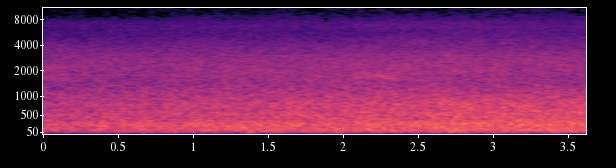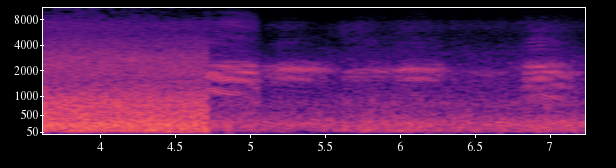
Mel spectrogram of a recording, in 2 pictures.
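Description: A loud, steady rush of beach wind and surf on the microphone, which stops abruptly about four and a half seconds in. Crows then caw several times, in short repeated calls.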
